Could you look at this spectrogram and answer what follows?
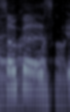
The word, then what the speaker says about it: Ahsoka: Ahsoka is it, yes. – Ahsoka's right. – Man, Ahsoka is correct, yeah.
